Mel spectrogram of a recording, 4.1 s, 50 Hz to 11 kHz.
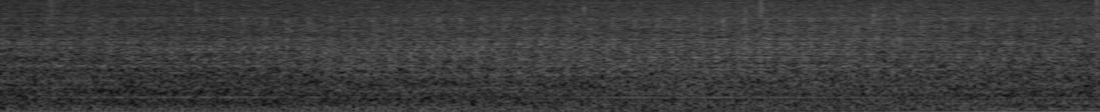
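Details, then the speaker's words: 1987 Nissan D21 Hardbody with 53,000 miles and TBI, seized after sitting 30 years, freed and running for the first time, smoking while burning off junk: low, even idle with a steady rhythm building slightly, no hunting or stalling. Normal idle. "okay so after sitting for 30 years with a stuck motor it's running going to burn off all the junk in it"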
